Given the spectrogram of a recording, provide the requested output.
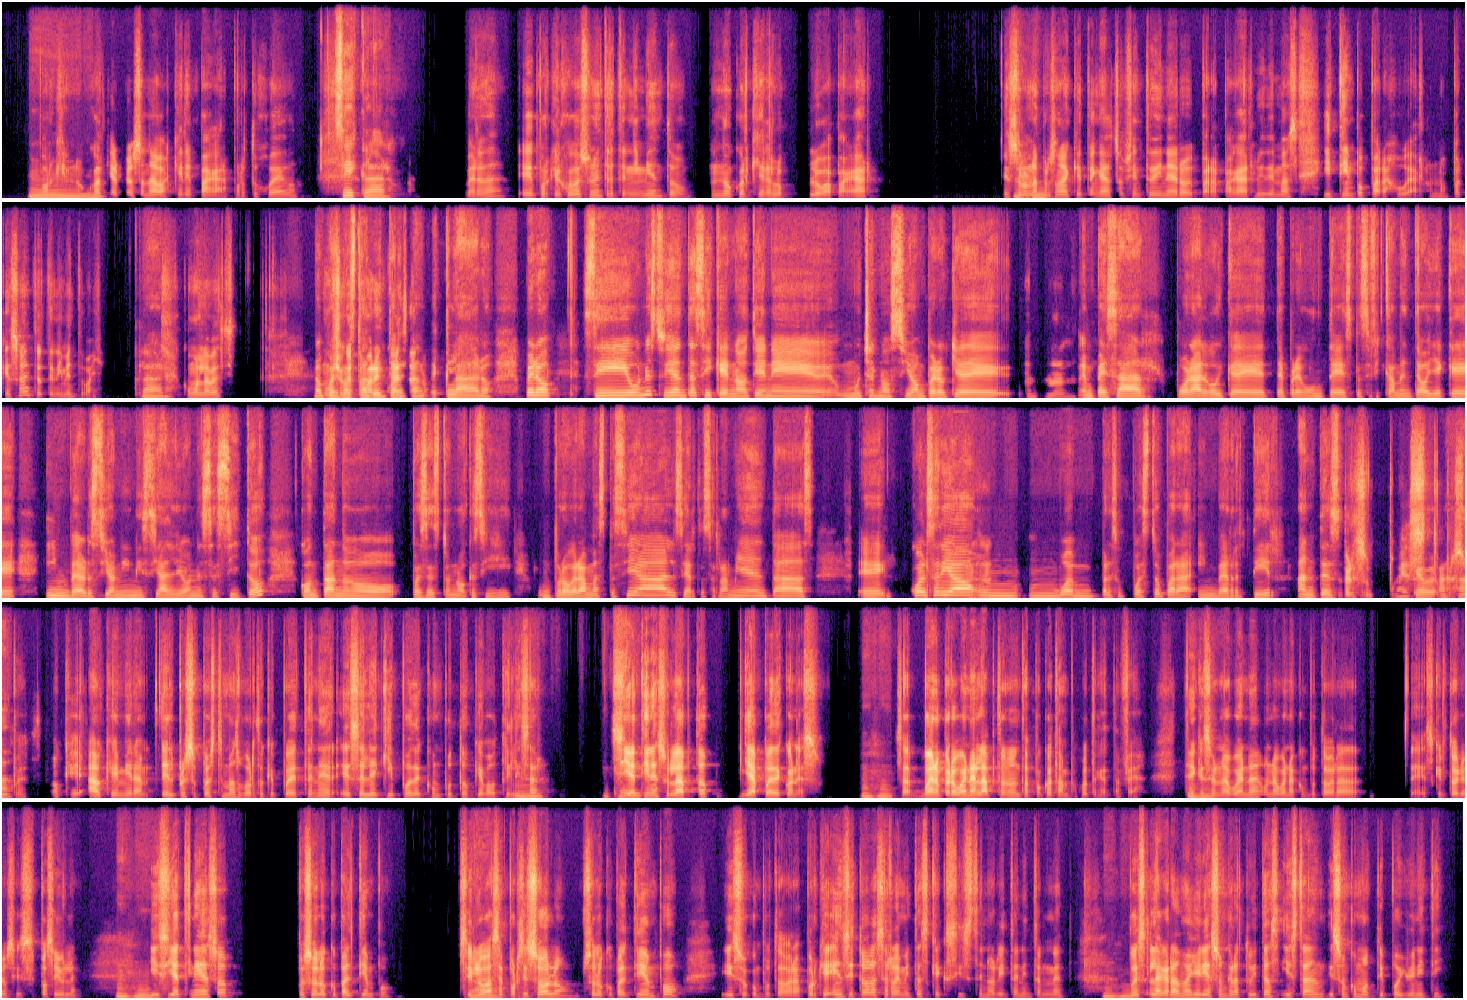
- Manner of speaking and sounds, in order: drawn out: "Mm"; other background noise
- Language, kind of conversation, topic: Spanish, podcast, ¿Qué proyecto pequeño recomiendas para empezar con el pie derecho?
